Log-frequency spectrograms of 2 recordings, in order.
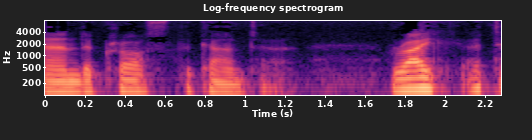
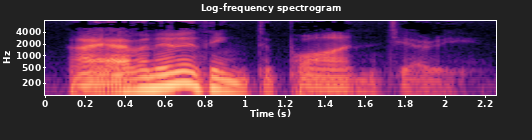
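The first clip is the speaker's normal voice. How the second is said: plain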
